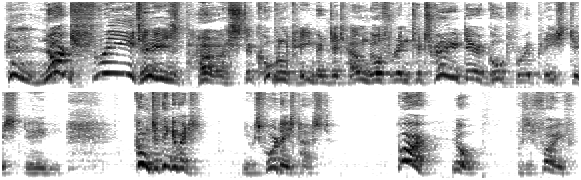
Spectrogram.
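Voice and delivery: put-on rambling old innkeep thinking aloud; slow start, dithering and unhurried; maddeningly slow. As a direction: take your time recalling, drifting off. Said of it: "Why was he talking so slow?".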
